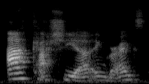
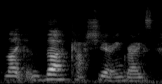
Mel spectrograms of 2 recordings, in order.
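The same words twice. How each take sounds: First: "a" picked out, then slowing; stress on A. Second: "the" picked out as the correction; stress on THE. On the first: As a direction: lean on the word "a", taking your time. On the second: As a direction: lean on "the" to single out one person. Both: Real, not acted. Self-correcting article, a versus the.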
